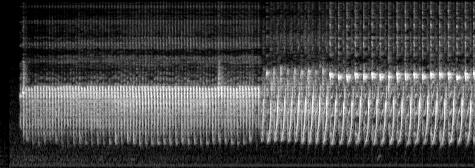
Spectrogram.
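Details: A Malinois Waterslager song canary sings its rhythmic, sweet, soft song with water-like notes: a long, even rolling trill, then fast bubbling rising notes.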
